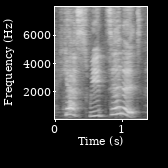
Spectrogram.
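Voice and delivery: high, bright cry of victory; cheering. Acted. Arnold cheering as the lights flicker on. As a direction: cheer out the win. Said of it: "Arnold cheered".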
